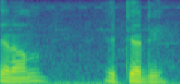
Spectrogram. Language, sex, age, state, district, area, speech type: Assamese, male, 45-60, Assam, Udalguri, rural, spontaneous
